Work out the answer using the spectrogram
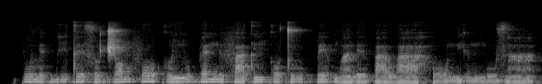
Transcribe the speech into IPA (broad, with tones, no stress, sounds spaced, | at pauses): p u˨ l ɪ˨ ɡ͡b i˨ t ɪ˦ s ʊ˨ d͡ʒ ɔ˦ m f oː˦ k ʊ˨ ɲ u˦ b ɛ˦ ŋ ɪ˦ f a˦˨ t ĩ˦ k o˨ t uː˦ k͡p e˦ ɡʷ ã˨ l ɪ˨ p a˨ w aː˨ h oː˨ n j ɪ˦˨ m ŋ uː˦ z ã˨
